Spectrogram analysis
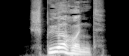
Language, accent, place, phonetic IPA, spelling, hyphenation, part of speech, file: German, Germany, Berlin, [ˈʃpyːɐ̯ˌhʊnt], Spürhund, Spür‧hund, noun, De-Spürhund.ogg
- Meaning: tracker dog, sniffer dog, detection dog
